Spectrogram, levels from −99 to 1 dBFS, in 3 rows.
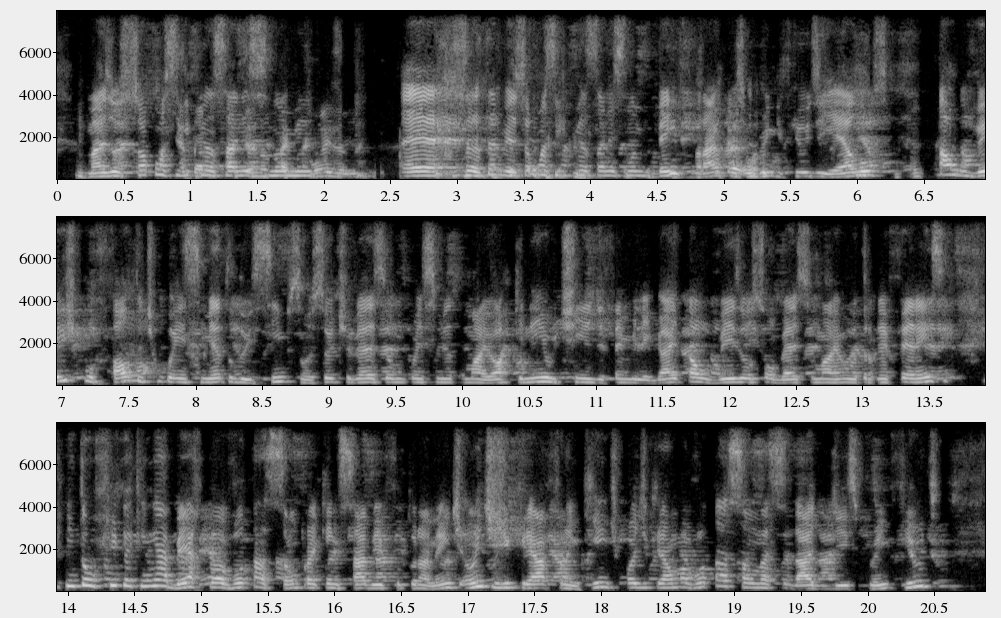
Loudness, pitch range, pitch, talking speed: -27 LUFS, 165-210 Hz, 190 Hz, 200 wpm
